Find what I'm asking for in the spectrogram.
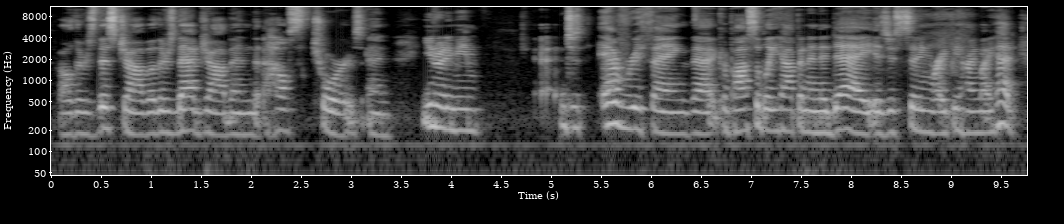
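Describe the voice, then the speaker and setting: Woman chatting casually, distant from the mic. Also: fairly low pitch. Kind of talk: casual, personal podcast chat.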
